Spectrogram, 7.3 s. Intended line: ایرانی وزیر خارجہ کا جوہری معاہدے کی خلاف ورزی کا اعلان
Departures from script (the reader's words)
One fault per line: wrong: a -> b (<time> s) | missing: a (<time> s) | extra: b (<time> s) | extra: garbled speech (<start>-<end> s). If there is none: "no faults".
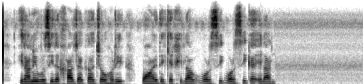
extra: ورزی (4.5 s)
